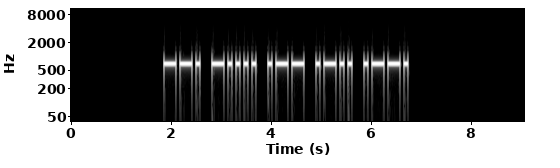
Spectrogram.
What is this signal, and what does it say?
Morse code, heard as a keyed tone, about 15 wpm, 700 Hz. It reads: G6WLP
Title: DXCC-100 Call Signs - 5 Characters - Repeated 2x - 15wpm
